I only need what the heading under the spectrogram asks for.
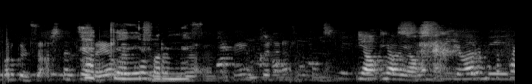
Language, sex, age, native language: Icelandic, male, 9, Icelandic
